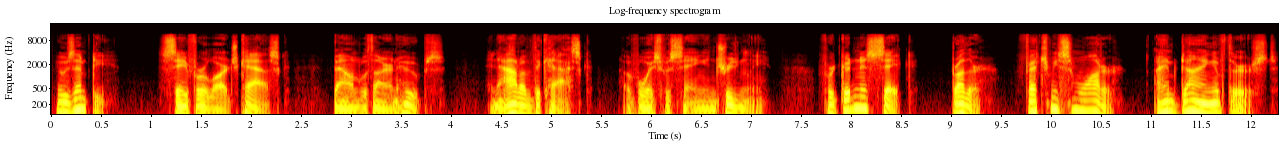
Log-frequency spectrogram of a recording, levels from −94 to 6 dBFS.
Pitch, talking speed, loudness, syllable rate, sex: 95 Hz, 170 wpm, -20 LUFS, 4.9 syllables/s, male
